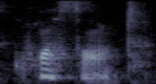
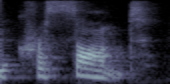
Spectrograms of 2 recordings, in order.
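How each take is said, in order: First: "croissant" as soft KWA-sont; correcting pronunciation. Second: "croissant" as kruh-SAHNT, t sounded; North American pronunciation. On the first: Correcting North American listeners, "croissant" as KWA-sont. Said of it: "It's a croissant". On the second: Teasing North American listeners, "croissant" as kruh-SAHNT. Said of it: "if you're in North America". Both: Shown as a demonstration.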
